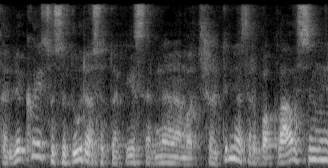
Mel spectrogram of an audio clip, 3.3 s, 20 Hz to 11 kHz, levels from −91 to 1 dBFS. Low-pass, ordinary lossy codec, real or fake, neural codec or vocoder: 9.9 kHz; AAC, 48 kbps; fake; codec, 24 kHz, 6 kbps, HILCodec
